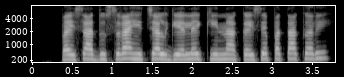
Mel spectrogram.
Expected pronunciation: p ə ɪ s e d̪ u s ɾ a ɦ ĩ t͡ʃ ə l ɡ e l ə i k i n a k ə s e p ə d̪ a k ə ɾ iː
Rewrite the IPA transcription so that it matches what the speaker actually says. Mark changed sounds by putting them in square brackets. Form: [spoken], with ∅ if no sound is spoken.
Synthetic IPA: p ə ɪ s [a] d̪ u s ɾ a ɦ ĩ t͡ʃ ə l ɡ e l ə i k i n a k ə s e p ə [t̪] a k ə ɾ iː

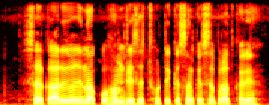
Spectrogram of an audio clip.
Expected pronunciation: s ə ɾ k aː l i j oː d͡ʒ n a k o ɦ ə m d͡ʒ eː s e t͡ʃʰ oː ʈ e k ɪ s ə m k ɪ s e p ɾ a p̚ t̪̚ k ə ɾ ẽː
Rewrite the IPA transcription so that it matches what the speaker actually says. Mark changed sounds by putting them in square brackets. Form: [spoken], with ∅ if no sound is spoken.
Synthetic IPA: s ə ɾ k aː [ɾ] i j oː d͡ʒ n a k o ɦ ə m d͡ʒ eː s e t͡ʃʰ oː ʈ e k ɪ s ə m k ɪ s e p ɾ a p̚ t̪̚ k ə ɾ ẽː

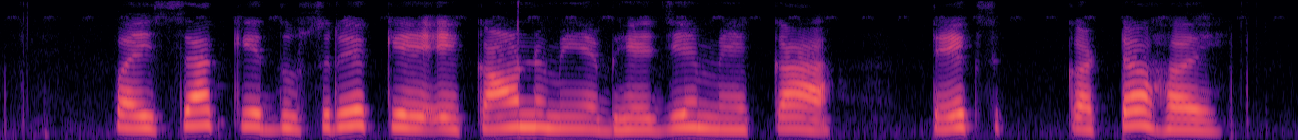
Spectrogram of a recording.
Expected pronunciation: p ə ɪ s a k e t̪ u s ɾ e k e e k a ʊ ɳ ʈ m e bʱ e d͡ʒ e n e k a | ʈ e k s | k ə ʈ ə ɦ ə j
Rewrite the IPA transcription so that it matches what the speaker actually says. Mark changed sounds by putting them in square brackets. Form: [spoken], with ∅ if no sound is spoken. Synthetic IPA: p ə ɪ s a k e [d̪] u s ɾ e k e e k a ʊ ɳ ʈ m e bʱ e d͡ʒ e [m] e k a | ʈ e k s | k ə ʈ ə ɦ ə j

